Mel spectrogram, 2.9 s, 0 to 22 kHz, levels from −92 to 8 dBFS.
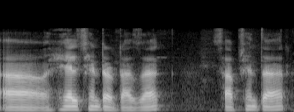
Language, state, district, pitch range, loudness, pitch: Kokborok, Tripura, Dhalai, 90-105 Hz, -19 LUFS, 95 Hz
